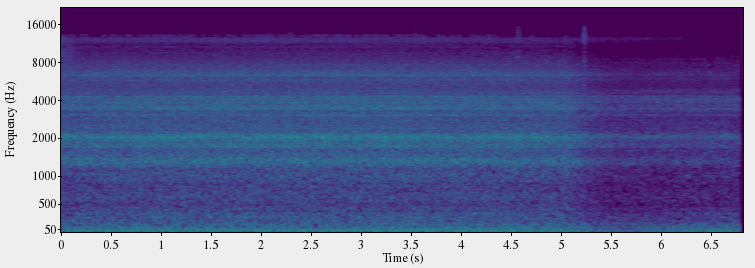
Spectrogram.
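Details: 2016 Toyota Sienna cabin blower motor after replacement (old one screamed high-pitched, then rumbled), 48°F outside: steady, even rush of air with no ticking, rubbing or squeal, easing slightly near the end; normal blower operation.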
